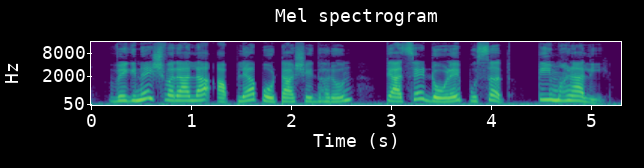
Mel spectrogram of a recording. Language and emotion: Marathi, neutral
